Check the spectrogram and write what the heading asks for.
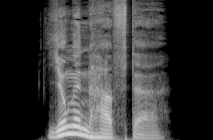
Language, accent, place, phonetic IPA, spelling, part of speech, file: German, Germany, Berlin, [ˈjʊŋənhaftɐ], jungenhafter, adjective, De-jungenhafter.ogg
- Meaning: 1. comparative degree of jungenhaft 2. inflection of jungenhaft: strong/mixed nominative masculine singular 3. inflection of jungenhaft: strong genitive/dative feminine singular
